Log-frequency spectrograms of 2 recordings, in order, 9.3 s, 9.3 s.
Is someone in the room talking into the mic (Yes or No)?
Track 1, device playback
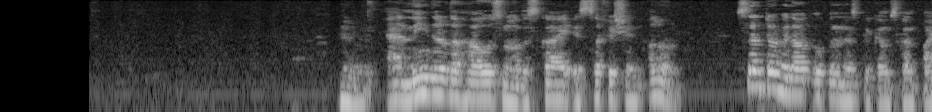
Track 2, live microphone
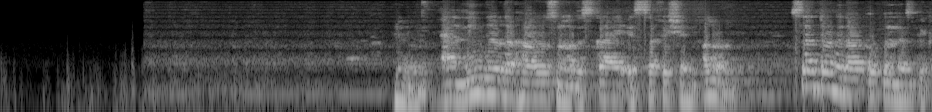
No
